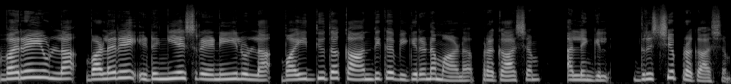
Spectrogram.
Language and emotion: Malayalam, neutral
